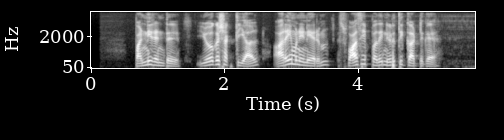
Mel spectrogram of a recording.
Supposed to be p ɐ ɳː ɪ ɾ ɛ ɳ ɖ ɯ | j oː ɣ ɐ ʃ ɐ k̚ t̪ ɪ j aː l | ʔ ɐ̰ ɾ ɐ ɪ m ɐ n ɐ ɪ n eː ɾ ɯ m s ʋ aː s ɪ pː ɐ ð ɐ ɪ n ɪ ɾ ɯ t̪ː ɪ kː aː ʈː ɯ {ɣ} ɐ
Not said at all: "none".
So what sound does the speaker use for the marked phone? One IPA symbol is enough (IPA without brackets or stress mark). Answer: ɣ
